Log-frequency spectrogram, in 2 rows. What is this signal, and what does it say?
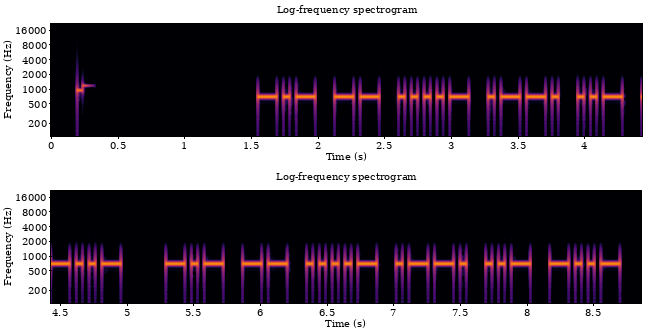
Morse code, heard as a keyed tone, about 25 wpm, 700 Hz. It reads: KM4PUX KM4PUX
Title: USA Call Signs Repeated 3x 25wpm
